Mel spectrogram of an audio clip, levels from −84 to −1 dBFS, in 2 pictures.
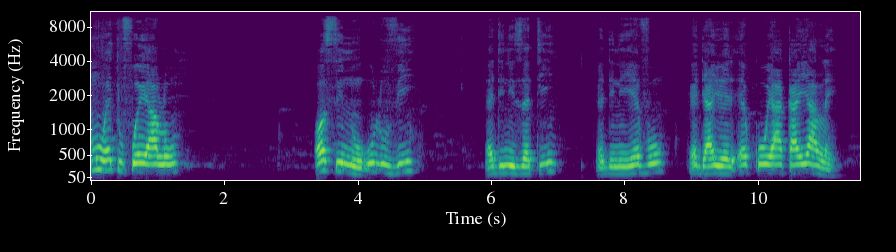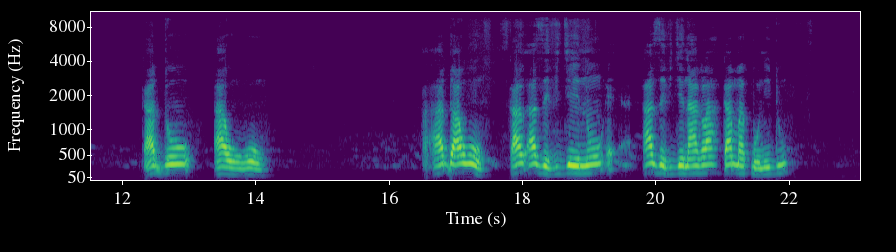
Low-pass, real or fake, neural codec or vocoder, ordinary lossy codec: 9.9 kHz; real; none; AAC, 48 kbps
